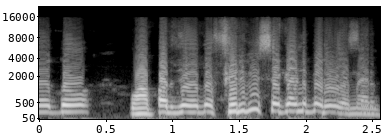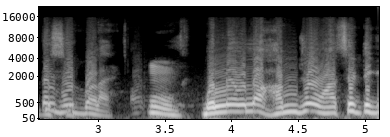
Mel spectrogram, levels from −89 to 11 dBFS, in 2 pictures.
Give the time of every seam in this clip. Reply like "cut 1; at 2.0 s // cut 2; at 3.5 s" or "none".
cut 1; at 2.8 s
